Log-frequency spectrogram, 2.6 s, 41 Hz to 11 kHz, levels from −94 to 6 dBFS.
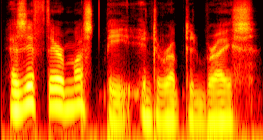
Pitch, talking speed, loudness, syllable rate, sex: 115 Hz, 160 wpm, -18 LUFS, 5.0 syllables/s, male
